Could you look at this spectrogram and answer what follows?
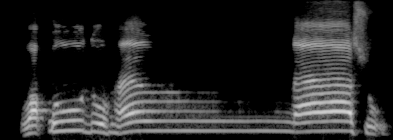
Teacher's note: نون مشدد ہے غنہ ہوگا.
